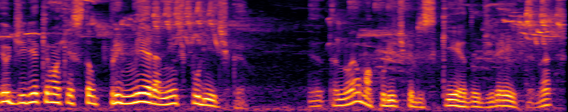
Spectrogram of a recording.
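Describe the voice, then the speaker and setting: Speaking at a fairly quick pace, a man with a medium pitch and a dark, mellow tone sounds somewhat breathy as his pitch swings very widely. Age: 80s+. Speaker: filmmaker. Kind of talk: interview testimony. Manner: halting, with many repetitions and fillers.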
